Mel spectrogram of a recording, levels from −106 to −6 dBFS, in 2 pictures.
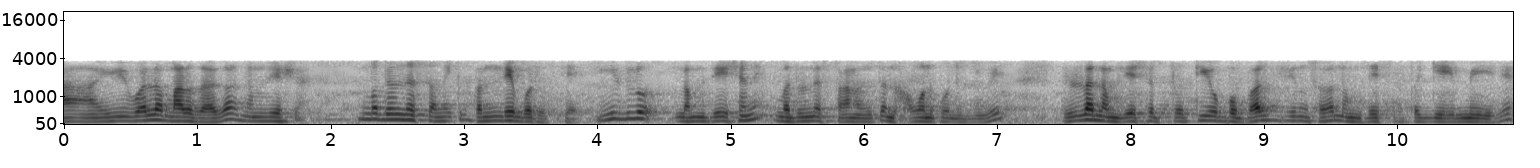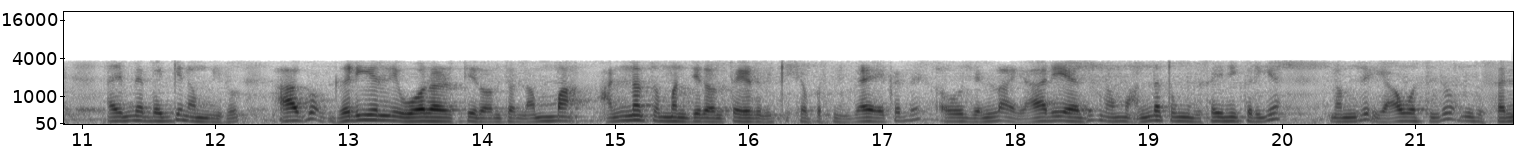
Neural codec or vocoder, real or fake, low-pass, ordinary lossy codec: codec, 24 kHz, 1.2 kbps, DualCodec; fake; 3.6 kHz; none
